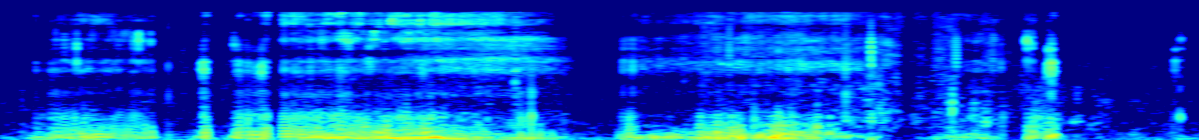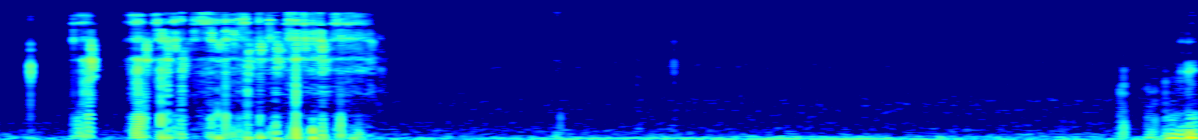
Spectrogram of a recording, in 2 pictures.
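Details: Snoring lasting less than a week, attributed to nasal congestion: low, rough rattling breaths in bursts over the first eight seconds, then quiet breathing.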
